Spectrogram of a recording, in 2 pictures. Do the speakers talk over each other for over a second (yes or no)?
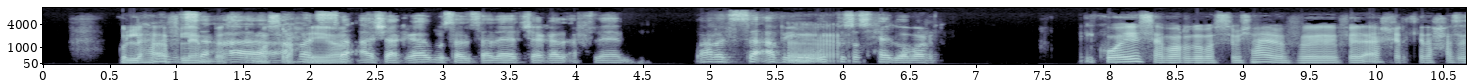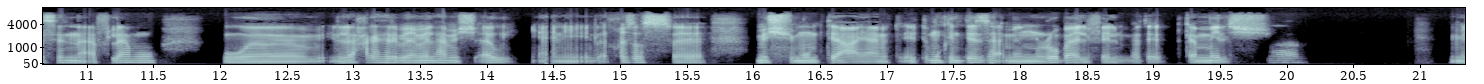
yes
